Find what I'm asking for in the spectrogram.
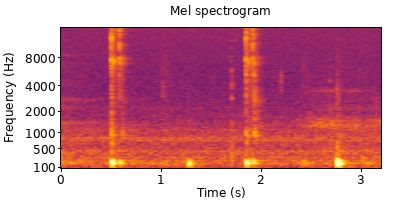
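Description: Typing on a computer keyboard: four sharp, sparse key clicks at irregular intervals, close and fairly quiet against a low background, with no speech.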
